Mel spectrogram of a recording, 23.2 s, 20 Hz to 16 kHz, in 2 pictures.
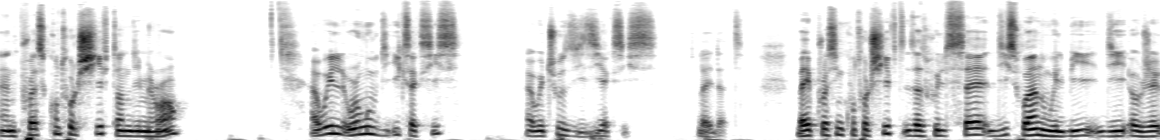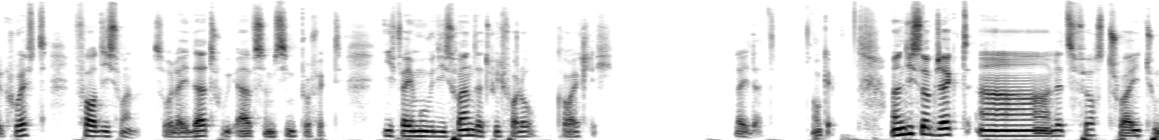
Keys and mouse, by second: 7.3-9.8 middle drag, 9.8 click, 12.2 click, 13.4-15.4 middle drag, 15.4 g, 19.2-20.5 middle drag, 20.5 click, 22.3 click.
